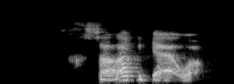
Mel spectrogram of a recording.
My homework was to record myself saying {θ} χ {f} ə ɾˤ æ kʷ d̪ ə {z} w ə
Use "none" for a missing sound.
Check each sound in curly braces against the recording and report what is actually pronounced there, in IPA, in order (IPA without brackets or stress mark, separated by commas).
θ, s, ʕ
